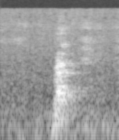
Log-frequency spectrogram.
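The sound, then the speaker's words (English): A single short, somewhat muffled dog bark rises briefly out of a quiet background hum and then fades, with no talking. “I'm going to deal with the dog situation.”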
